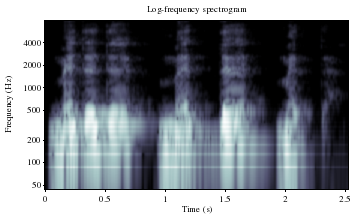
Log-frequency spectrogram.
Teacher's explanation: Yani birinci dalı ikinci dala idgam ediyoruz y birinci dalımızı 2 dalımız tabir giriyoruz giydiriyoruz manasındadır kime idgam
